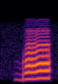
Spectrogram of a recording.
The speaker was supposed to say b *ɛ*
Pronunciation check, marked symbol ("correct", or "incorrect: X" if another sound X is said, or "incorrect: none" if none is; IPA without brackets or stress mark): incorrect: ɜ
